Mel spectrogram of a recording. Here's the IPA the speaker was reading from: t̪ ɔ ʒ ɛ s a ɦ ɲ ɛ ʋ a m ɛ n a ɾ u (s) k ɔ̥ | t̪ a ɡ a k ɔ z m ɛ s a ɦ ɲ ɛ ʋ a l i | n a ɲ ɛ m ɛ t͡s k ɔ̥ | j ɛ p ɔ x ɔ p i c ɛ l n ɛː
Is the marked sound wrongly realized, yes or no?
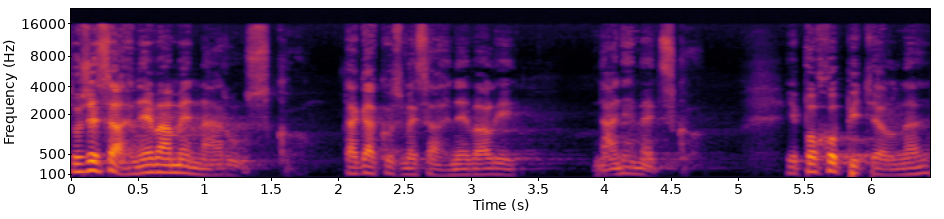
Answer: no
